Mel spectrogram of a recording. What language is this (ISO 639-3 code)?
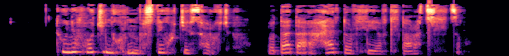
mon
